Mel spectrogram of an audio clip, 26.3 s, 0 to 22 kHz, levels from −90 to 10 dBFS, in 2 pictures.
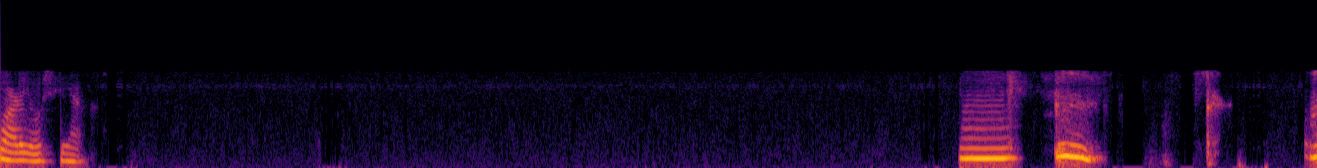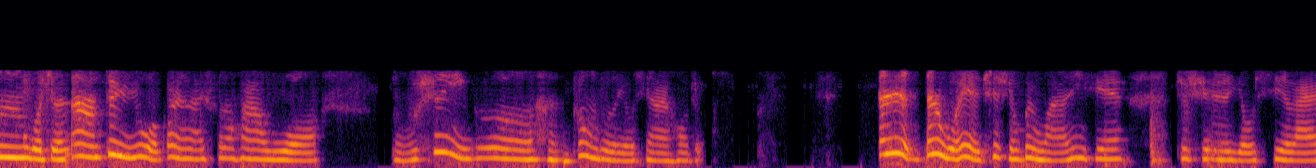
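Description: Throughout, the speech carries the buzzy, gravelly roughness of the GSM full-rate codec, which points to a 13 kbps stream. A model of the vocal tract is driven by sparse pulses, and nothing above 4 kHz survives. This is a grainy texture, unlike the watery swirl of transform codecs.

Lost GSM frames occur at 13.82, 18.72, 23.38 and 25.24 s, lasting about 60, 80, 40 and 40 ms. Each gap is filled with a brief metallic ring as the last good sound is held. There are no silent gaps, which separates these from plain dropouts.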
